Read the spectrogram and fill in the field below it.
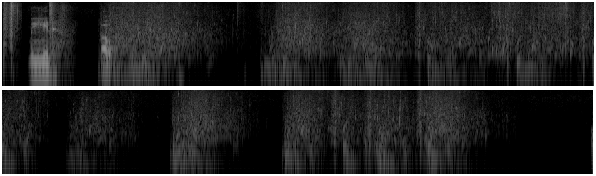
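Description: A wooden boat's paddles splash steadily through water.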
